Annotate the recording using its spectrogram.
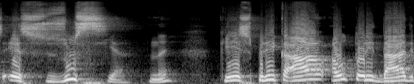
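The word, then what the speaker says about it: ἐξουσία: A pronúncia é mais ou menos exúcia, né?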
